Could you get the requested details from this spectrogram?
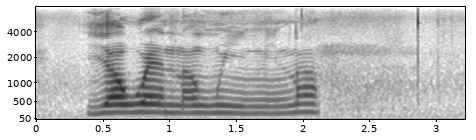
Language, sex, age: Tsonga, male, 21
